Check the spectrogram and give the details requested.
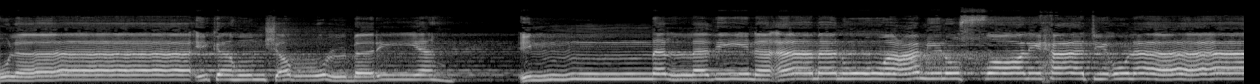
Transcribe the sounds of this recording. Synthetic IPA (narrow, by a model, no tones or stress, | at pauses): ʔʊlaː | ʔɪkaɦʊmʃɑrˤːʊlbaɾijːa | ʔɪn | alːaðiːnaʔaːmanuːwaʕamɪluːɑsˤːɑːlɪħaːt̪ɪʔʊlaː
